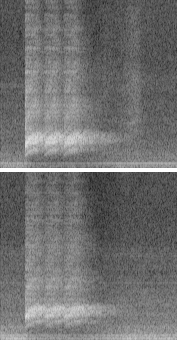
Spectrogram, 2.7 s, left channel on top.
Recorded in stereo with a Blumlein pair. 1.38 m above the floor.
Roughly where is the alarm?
Ahead left.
